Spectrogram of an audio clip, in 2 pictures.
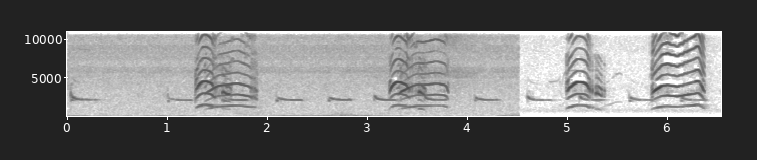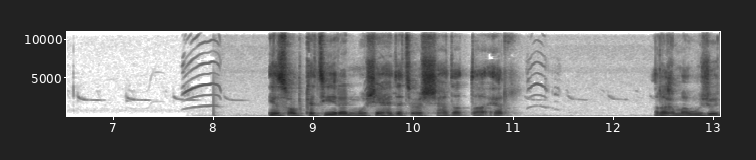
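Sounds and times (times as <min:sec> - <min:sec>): lapwings giving wheezy calls: 0:01.0 - 0:08.5, 0:11.0 - 0:12.4
short high bird chips: 0:03.1 - 0:06.8, 0:07.7 - 0:08.4.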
